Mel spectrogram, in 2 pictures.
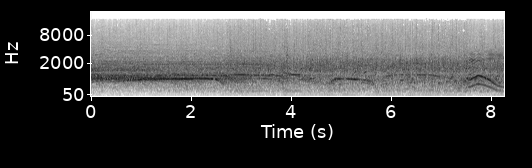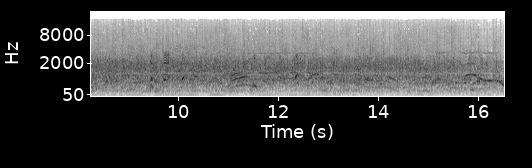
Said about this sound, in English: And thank you guys all for coming out. Thank you guys. Thanks. I've pimped you into an unnecessary applause.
